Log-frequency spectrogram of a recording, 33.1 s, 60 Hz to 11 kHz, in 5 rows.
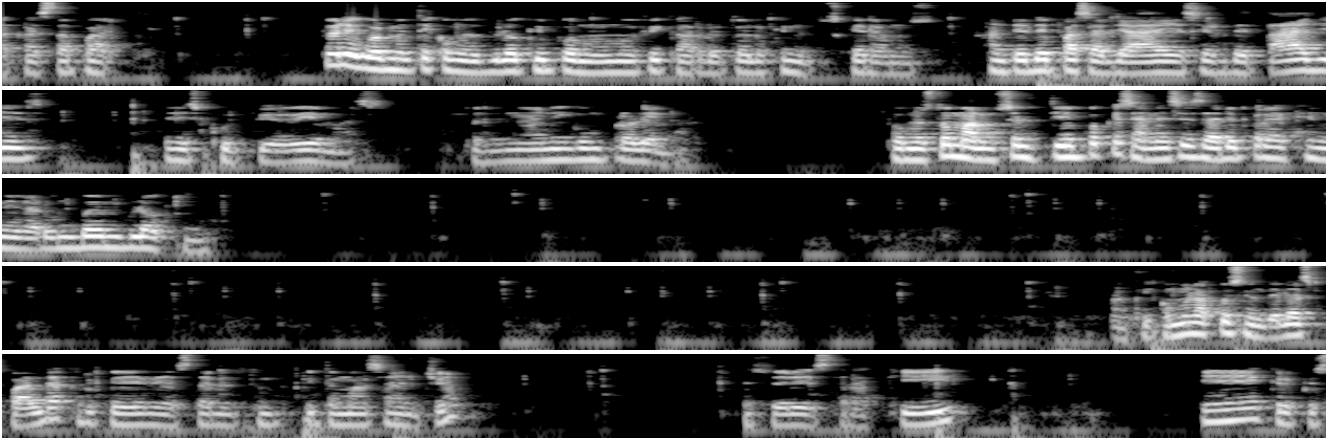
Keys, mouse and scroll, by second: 0.5 shift+click, 1.2 click, 1.7-2.1 drag, 2.2 middle click, 2.8 click, 3.4-3.8 drag, 4.3 click, 4.9 middle drag, 5.2 shift+middle drag, 5.9 shift+click, 6.5 shift+click, 6.9 shift+middle click, 7.2 shift+middle click, 7.5 shift+middle drag, 8.0-8.3 shift+middle drag, 8.3 shift+click, 8.4-9.0 shift+middle drag, 9.0-9.8 shift+drag, 9.8 middle click, 11.0 middle drag, 11.1-12.8 middle drag, 12.8 click, 13.1 middle click, 14.3 click, 15.4 click, 15.9 middle click, 17.7 middle click, 18.3 click, 18.5 middle click, 19.2 click, 20.0 middle click, 20.7 click, 20.9 middle click, 21.7 click, 22.4 middle click, 23.1 middle click, 23.6 click, 24.3 click, 25.1 middle click, 26.3 shift+click, 26.9 shift+click, 27.7 shift+middle click, 28.1 shift+middle click, 28.5 shift+middle click, 29.4 shift+click, 30.0 shift+click, 31.1-33.1 shift+middle drag.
